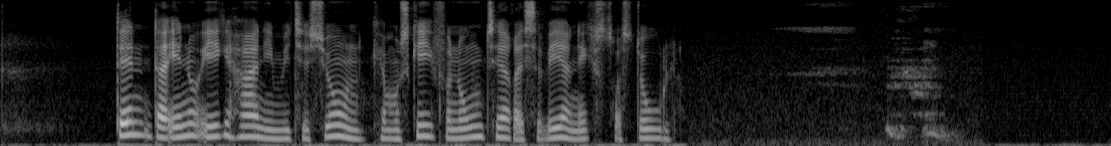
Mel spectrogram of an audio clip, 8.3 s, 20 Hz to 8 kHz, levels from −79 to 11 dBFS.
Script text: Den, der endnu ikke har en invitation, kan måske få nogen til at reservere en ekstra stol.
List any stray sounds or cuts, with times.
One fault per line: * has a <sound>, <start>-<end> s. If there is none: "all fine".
* has a cough, 5.8-7.3 s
